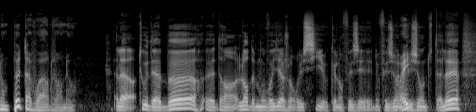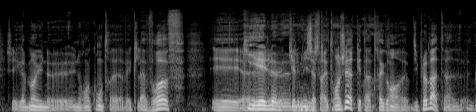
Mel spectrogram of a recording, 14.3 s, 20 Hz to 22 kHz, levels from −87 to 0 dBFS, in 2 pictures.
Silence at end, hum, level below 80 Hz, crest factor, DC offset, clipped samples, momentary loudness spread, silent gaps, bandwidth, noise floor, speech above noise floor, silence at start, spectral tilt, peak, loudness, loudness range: 0 s; none; -62 dBFS; 20 dB; under 0.1%; under 0.1%; 12 LU; none; 15 kHz; -60 dBFS; 34 dB; 0 s; -6 dB/octave; -4 dBFS; -26 LUFS; 5 LU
